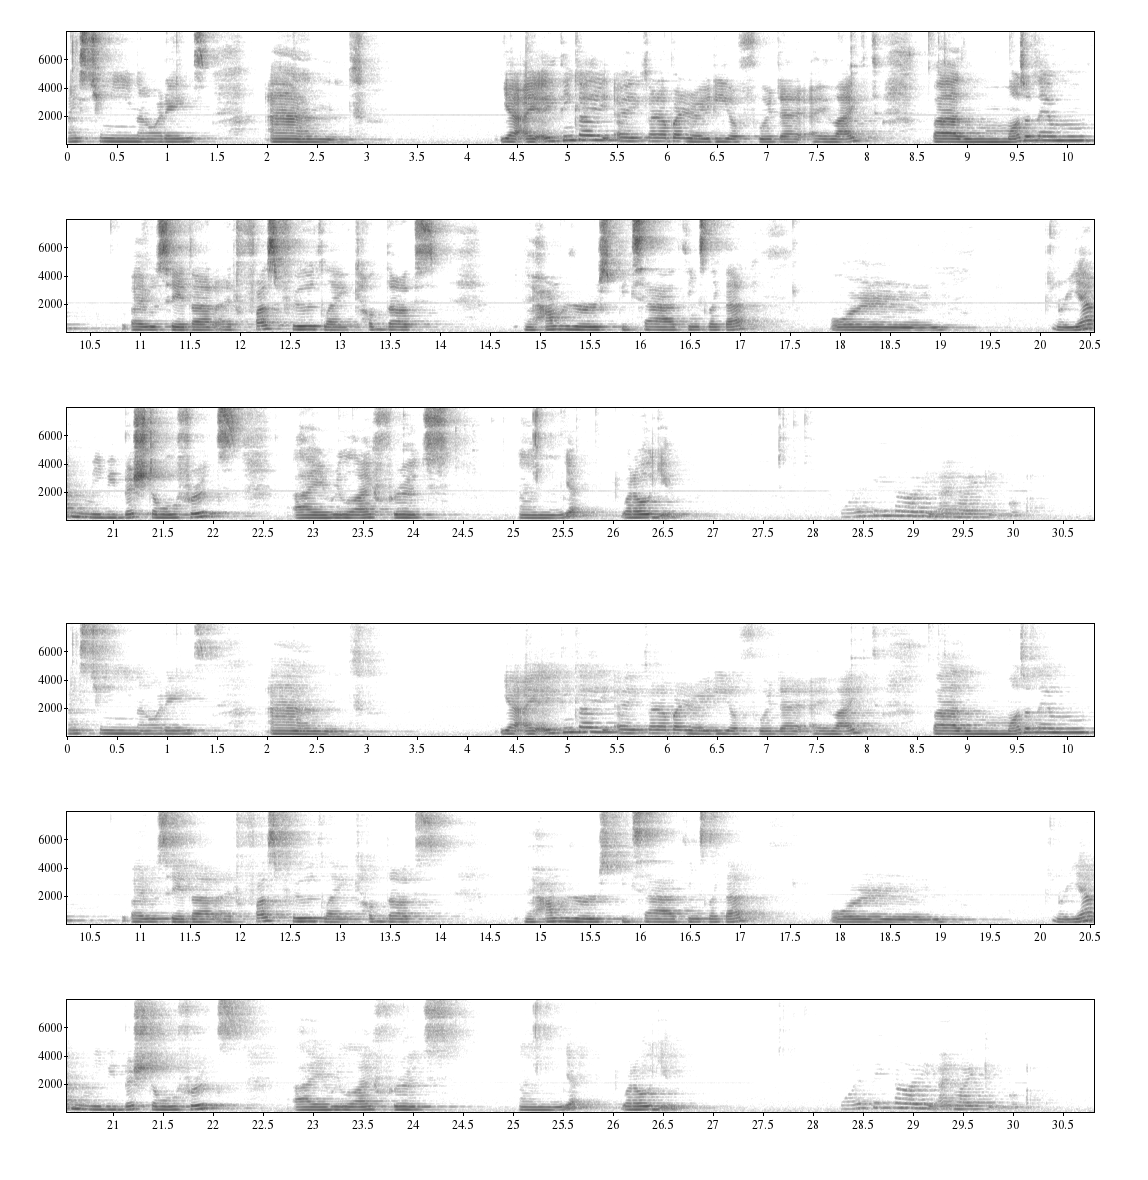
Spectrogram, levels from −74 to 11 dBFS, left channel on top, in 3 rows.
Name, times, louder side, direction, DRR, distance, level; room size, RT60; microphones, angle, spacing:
voice 1, 0.0-3.0 4.3-10.3 10.9-14.4 14.8-17.2 17.9-19.1 20.1-24.4 25.1-25.7 26.1-26.7, left 4 dB, 75° left, 10 dB, 1.6 m, -26 dB
voice 2, 28.3-30.2, right 1 dB, 45° right, 4 dB, 4.1 m, -36 dB
27.0 x 21.5 x 8.6 m, 1.1 s
head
